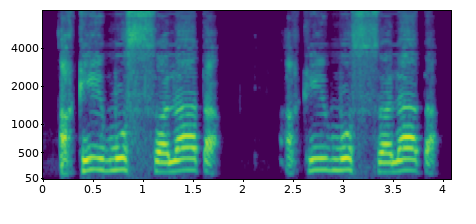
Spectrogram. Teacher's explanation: स्वाद जो शमसी हर्फ था तजदीद के साथ आया, उससे पहले का अलिफ लाम नहीं पढ़ा जाएगा। मीम पे जो पेश है, अकीम मीम के ऊपर जो पेश है वो पेश जाके स्वाद से मिला, स्वाद से मिलके पड़ गया।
